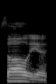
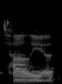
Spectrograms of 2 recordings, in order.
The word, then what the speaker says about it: Thalia: there yes and monago said it is Thalia not Talia Ryan well I'm gonna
